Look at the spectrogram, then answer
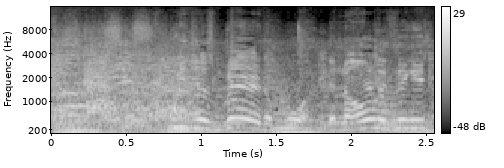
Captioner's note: marchers shouting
